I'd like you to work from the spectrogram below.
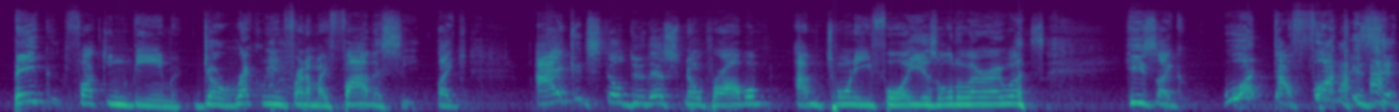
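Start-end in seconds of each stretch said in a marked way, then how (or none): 9.1-10.5 put-on angry man's screaming, high-pitched outburst. Retelling how a father reacted to a beam blocking his seat: imitating a man screaming. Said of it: "Screaming at the top of his lungs".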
